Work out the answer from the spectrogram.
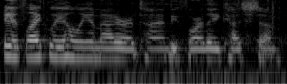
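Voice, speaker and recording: A woman's voice: medium pitch, big pitch swings, quick pace, darkish tone, a little hiss or hum. A woman streamer reading fantasy game story dialogue aloud in a theatrical, formal delivery. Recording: music playing behind the voice.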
